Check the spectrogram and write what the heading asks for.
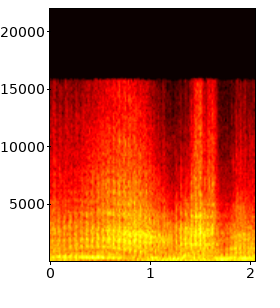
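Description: Dubstep breakdown: one held low synth bass note under a hissing noise sweep that swells and then recedes, with no drums.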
